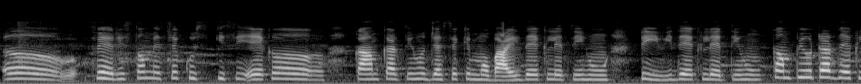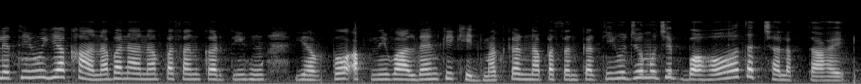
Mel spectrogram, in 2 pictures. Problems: none marked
